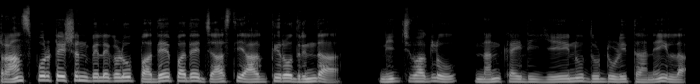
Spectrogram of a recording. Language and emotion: Kannada, sad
